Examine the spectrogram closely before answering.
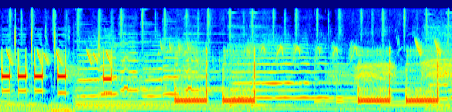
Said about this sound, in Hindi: मैं प्रीता को फोन लगाती हूँ अंदर का हाल जानने के लिए।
